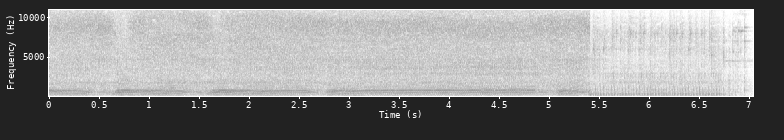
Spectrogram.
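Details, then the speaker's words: New XtremepowerUS 45cc two-stroke gas chainsaw, first cold start after 3–6 choked pulls then choke pushed back: catches and runs with a raspy high buzz, revs swelling and settling evenly, white smoke when cold; normal cold-start running. "You heard the sound? It's going to start. So you put the choke back."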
